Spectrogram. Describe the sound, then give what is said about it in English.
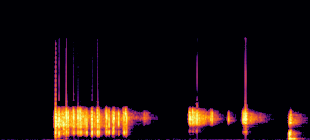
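A new deck of playing cards being shuffled: a long crisp riffle burst, then a few shorter papery flutters and snaps, fairly loud, with no voices. “Here's a new deck. Shuffle them”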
